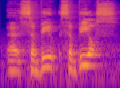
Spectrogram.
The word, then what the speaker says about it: Ceballos: Ceballos.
